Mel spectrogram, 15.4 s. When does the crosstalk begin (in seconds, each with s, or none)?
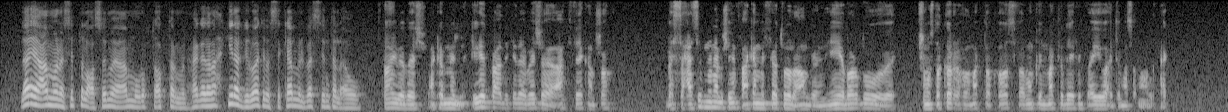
none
